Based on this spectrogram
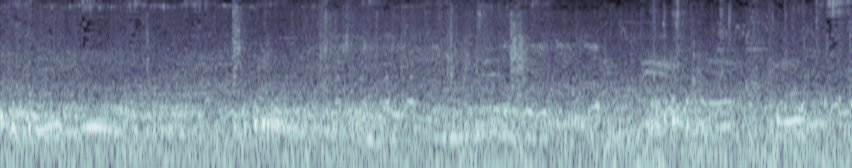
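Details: Many domestic pigeons from Pakistan, kept in a house, make a constant low cooing murmur, with short wavering coos rising out of the dense chorus.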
